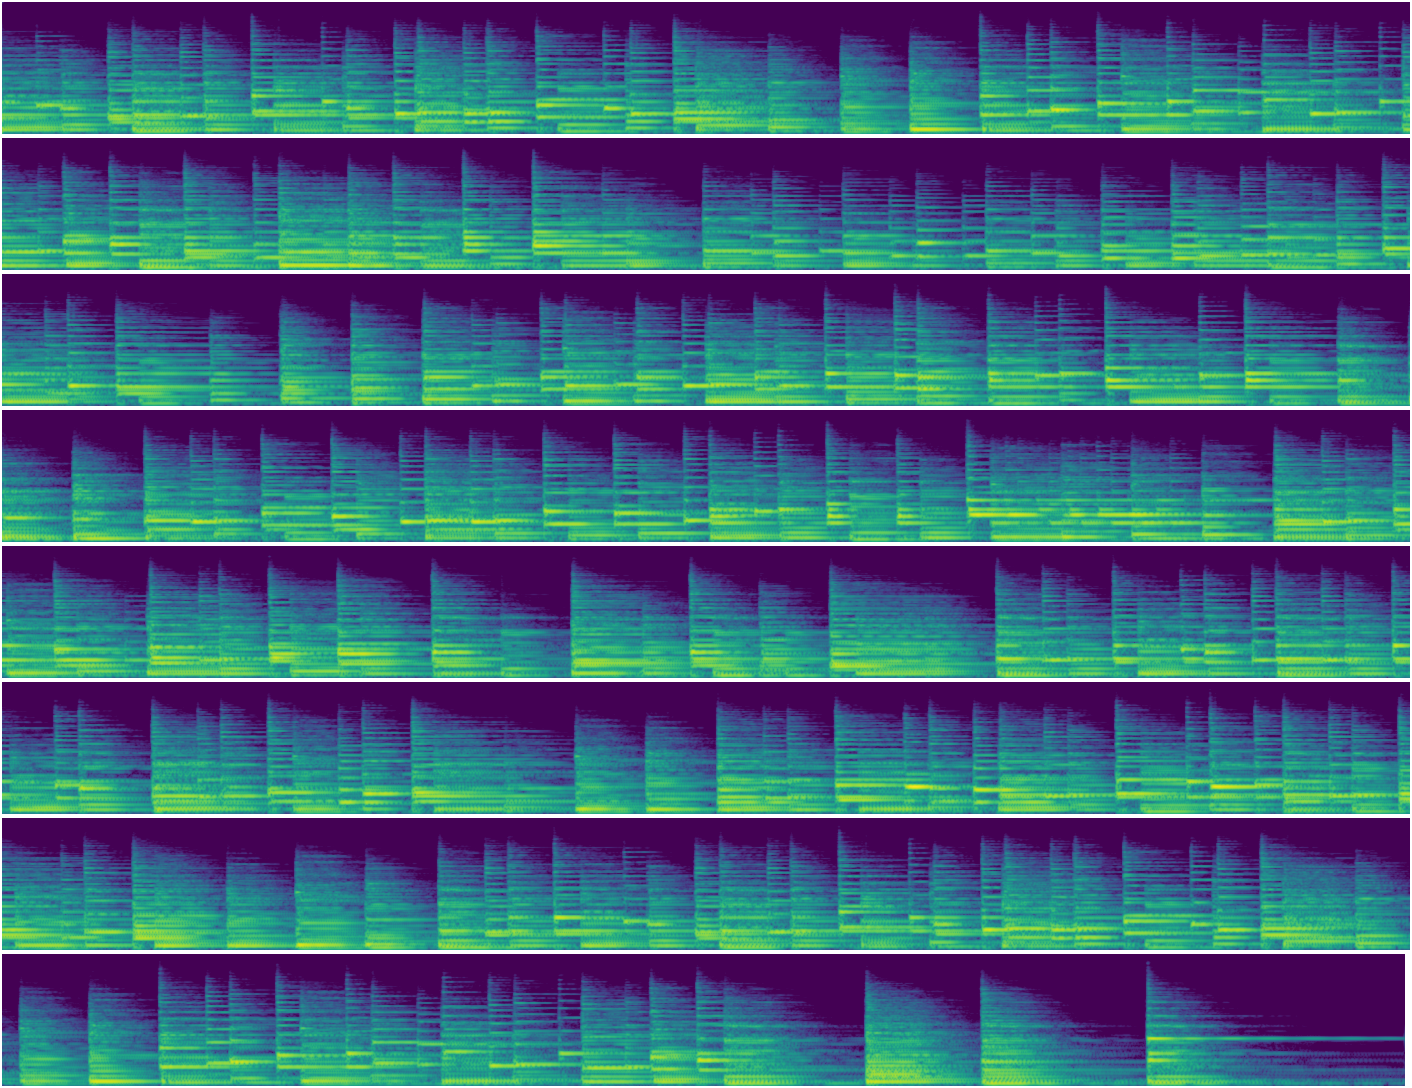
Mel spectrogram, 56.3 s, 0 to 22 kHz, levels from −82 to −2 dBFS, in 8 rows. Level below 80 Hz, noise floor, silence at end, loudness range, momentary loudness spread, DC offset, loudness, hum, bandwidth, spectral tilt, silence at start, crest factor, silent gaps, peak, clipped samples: -42 dBFS; -43 dBFS; 0.6 s; 3 LU; 6 LU; under 0.1%; -15 LUFS; none; 10.5 kHz; -7 dB/octave; 0 s; 14 dB; none; 0 dBFS; under 0.1%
